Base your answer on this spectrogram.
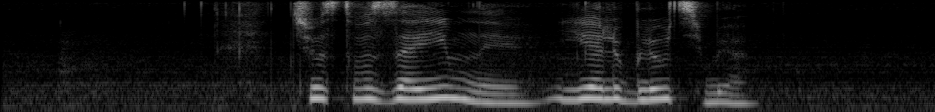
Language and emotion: Russian, positive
